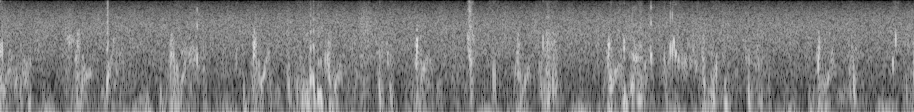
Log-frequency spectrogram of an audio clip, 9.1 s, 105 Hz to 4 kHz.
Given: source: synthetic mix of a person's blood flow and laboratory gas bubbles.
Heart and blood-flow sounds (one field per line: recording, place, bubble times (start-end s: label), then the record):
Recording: Doppler ultrasound of blood flow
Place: precordium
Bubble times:
0.00-0.06 s: bubbles
0.08-0.34 s: bubbles
0.64-0.75 s: bubbles
1.03-1.12 s: bubbles
1.73-2.01 s: bubbles
2.33-2.39 s: bubbles
2.85-3.31 s: bubbles
3.74-3.96 s: bubbles
4.66-4.77 s: bubbles
4.89-4.99 s: bubbles
5.31-5.64 s: bubbles
6.07-6.55 s: bubbles
6.60-6.98 s: bubbles
7.08-7.39 s: bubbles
7.42-7.65 s: bubbles
8.46-8.61 s: bubbles
8.88-9.00 s: bubbles
9.03-9.08 s: bubbles
From the record:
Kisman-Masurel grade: 243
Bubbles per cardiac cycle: several, 3 to 8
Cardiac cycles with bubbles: 100%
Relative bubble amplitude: loud (0.450 to 0.775)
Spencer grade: 3 (all of the cardiac periods contain showers or single bubble signals, but not dominating or overriding the cardiac motion signals)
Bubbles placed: anywhere in the cardiac cycle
